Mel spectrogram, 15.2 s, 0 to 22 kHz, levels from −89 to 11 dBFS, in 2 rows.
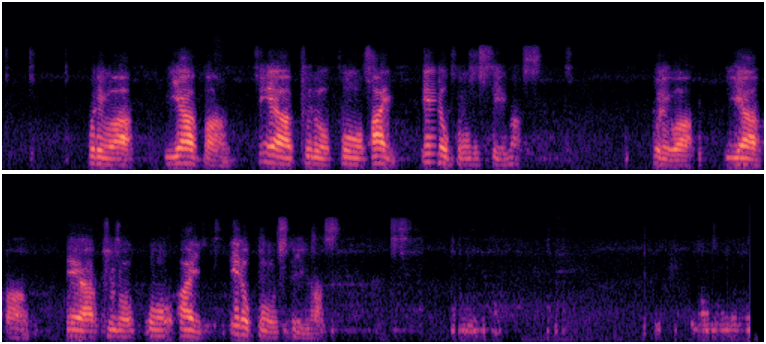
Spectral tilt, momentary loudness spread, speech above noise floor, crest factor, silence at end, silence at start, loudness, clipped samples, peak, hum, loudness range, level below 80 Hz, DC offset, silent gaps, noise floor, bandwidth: -5.5 dB/octave; 23 LU; 44 dB; 22 dB; 0.15 s; 0.85 s; -21 LUFS; under 0.1%; 0 dBFS; none; 11 LU; -62 dBFS; under 0.1%; none; -65 dBFS; 7.6 kHz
